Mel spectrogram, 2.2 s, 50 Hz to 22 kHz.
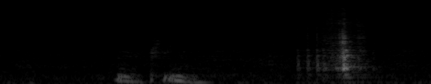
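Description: A man's low, wordless mumbling, then about 1.7 s in a single short, sharp scrape, the loudest sound here, from handling against the subwoofer driver's metal parts.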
